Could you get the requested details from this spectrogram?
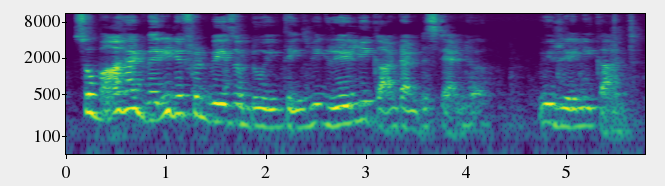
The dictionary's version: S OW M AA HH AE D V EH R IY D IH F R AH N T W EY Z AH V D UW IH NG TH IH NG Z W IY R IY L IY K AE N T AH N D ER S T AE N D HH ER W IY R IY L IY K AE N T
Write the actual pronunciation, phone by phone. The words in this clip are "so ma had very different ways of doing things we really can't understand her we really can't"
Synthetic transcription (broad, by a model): S OW M AA HH AE D V EH R IY D IH F R AH N T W EY Z AH V D UW IH NG T IH NG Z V IY R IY L IY K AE N T AH N D ER S T AE N D HH ER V IY R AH L IY K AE N T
